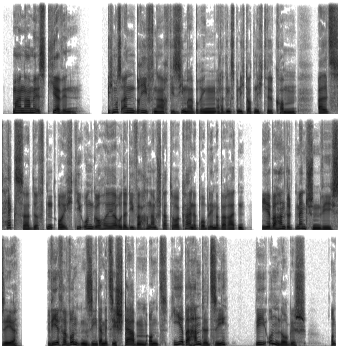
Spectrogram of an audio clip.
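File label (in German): Game, deutsch Männer; sprecher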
